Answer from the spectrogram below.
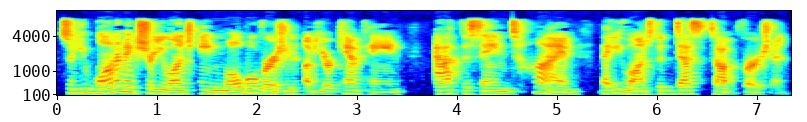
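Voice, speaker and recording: A man's voice: mid-range voice, moderate pace, few pauses, a bit bright, highs cut off. A man hosting a live marketing webinar from his desk, upbeat and chatty, calling on attendees by name. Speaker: webinar host. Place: at a desk indoors.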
